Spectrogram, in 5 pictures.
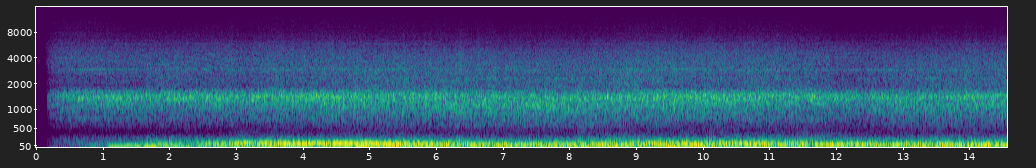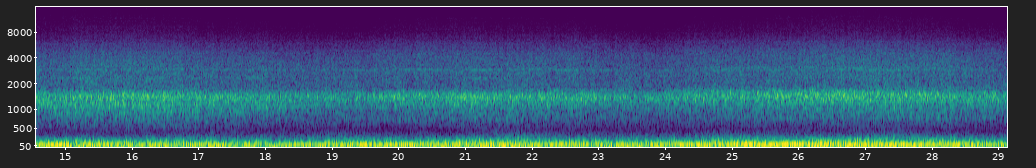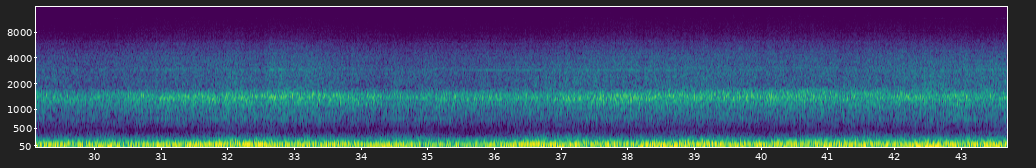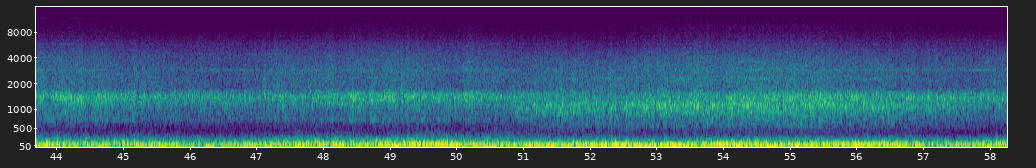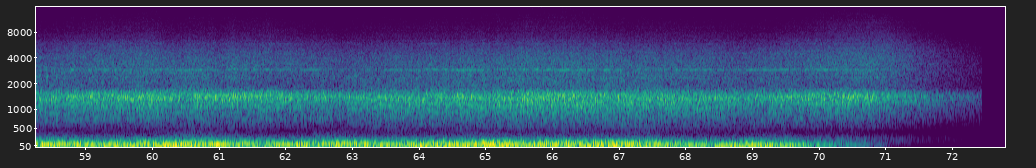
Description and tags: Again a feedback loop generated by my mixer and a Boss digital delay
and played through my inexpensive speakers. Recorded with a SM57 to
Minidisk.
Sound file was processed in Soundforge. I pitched the file down and
added some reverb. Used the equalizer to emphasize certain frequencies and copied some fragments and layered them.
You
hear a hard blowing high frequency wind, that's blowing very steady.
Also there's some low frequency rumble. The hiss is quite sharp.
